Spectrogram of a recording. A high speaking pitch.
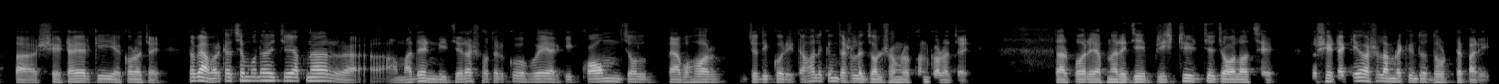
No: low, 125 Hz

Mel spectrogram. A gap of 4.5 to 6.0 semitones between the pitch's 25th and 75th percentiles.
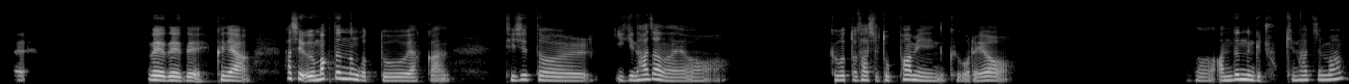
No: average, 3.4 semitones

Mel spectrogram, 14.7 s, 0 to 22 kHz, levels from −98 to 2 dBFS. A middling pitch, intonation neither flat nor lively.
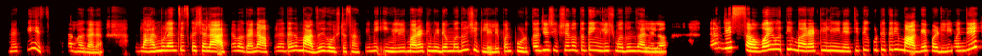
No: very high, 270 Hz; average, 3.6 semitones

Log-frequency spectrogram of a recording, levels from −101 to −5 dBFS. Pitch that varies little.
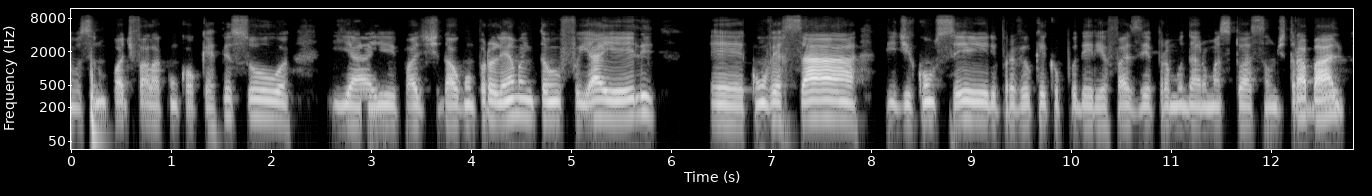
No: average, 4.6 semitones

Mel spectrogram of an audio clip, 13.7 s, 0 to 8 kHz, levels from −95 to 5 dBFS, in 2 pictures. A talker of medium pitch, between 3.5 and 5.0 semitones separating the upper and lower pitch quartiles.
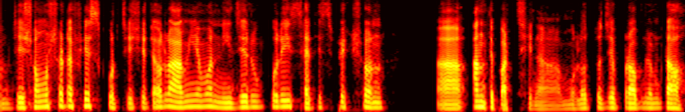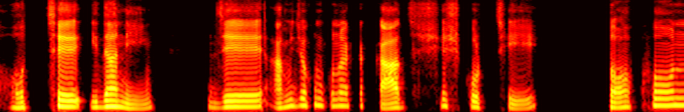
Yes: medium, 145 Hz; average, 3.8 semitones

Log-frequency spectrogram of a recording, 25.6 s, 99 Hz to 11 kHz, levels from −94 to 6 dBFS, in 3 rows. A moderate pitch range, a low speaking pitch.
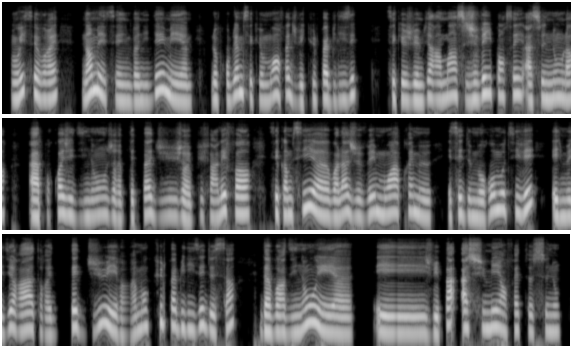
No: average, 3.3 semitones; high, 190 Hz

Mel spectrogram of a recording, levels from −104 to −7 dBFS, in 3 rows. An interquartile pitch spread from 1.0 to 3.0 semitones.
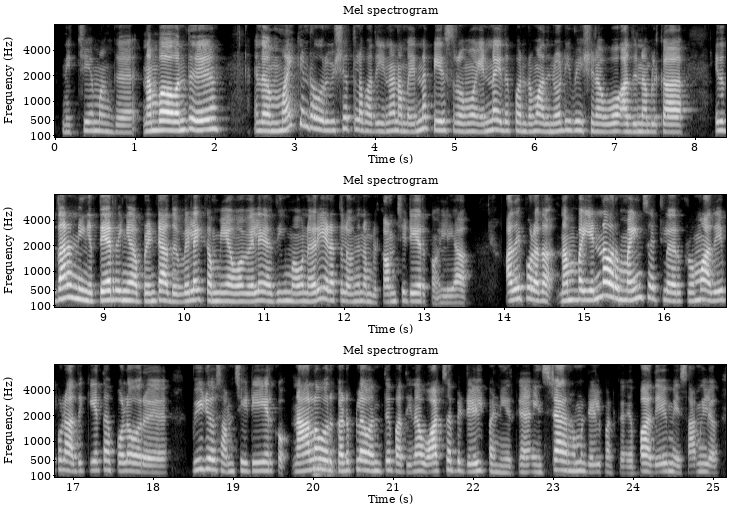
Yes: narrow, 2.6 semitones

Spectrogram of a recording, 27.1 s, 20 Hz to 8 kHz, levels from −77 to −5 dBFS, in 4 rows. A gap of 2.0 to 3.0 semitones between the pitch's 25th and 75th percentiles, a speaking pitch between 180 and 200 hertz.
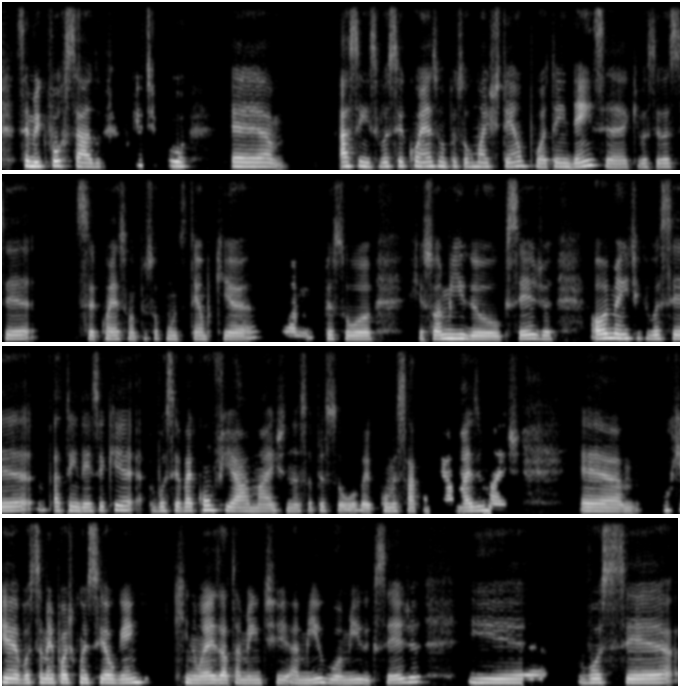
Yes: narrow, 2.6 semitones; high, 190 Hz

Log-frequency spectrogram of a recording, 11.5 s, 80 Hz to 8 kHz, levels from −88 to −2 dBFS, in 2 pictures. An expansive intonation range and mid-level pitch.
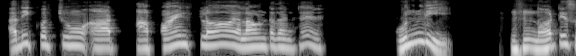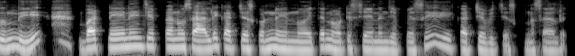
No: average, 4.4 semitones; medium, 160 Hz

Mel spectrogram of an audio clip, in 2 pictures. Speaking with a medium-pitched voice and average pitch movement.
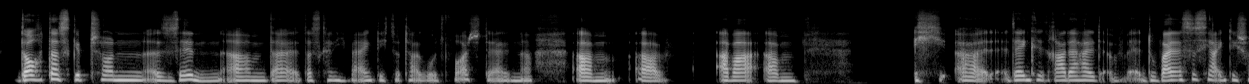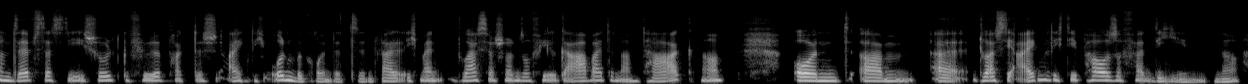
Yes: medium, 180 Hz; average, 3.0 semitones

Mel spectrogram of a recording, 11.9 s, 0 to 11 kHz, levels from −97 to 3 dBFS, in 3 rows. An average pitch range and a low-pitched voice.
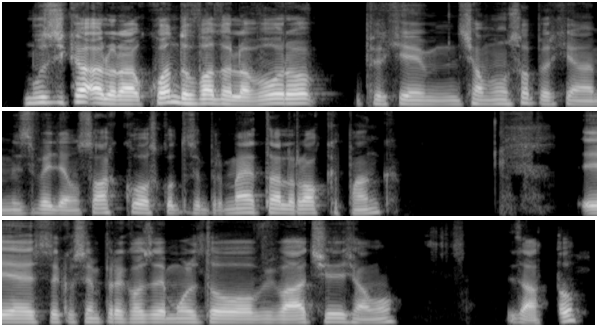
Yes: average, 3.0 semitones; low, 115 Hz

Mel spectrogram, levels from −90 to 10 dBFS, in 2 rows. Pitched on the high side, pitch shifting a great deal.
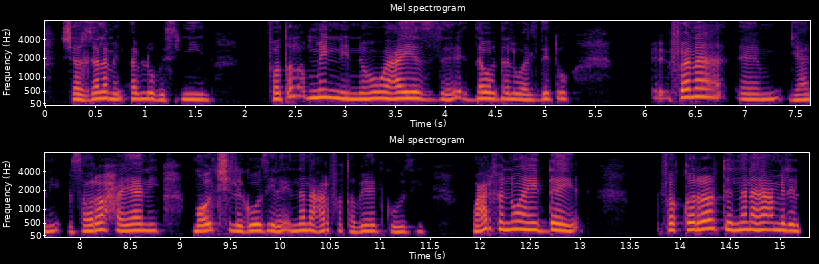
No: high, 220 Hz; average, 3.2 semitones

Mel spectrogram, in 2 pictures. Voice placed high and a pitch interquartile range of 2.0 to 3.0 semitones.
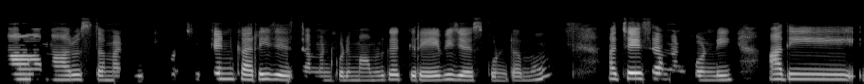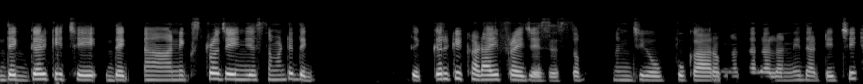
No: high, 210 Hz; average, 3.7 semitones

